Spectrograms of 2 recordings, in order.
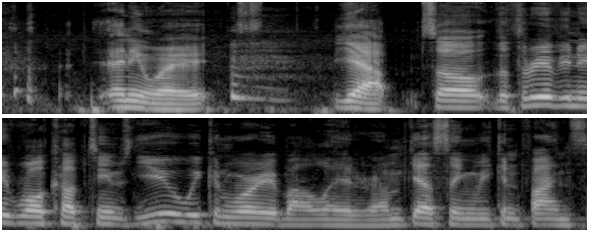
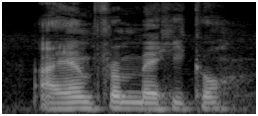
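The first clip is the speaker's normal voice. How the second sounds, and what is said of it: Put-on Mexican accent. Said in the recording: “say it, I am from Mexico, but in a Mexican accent.”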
